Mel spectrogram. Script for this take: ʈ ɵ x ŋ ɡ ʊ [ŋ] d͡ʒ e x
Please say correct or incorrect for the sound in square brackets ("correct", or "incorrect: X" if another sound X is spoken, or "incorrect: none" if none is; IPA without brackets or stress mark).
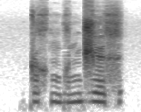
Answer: incorrect: n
